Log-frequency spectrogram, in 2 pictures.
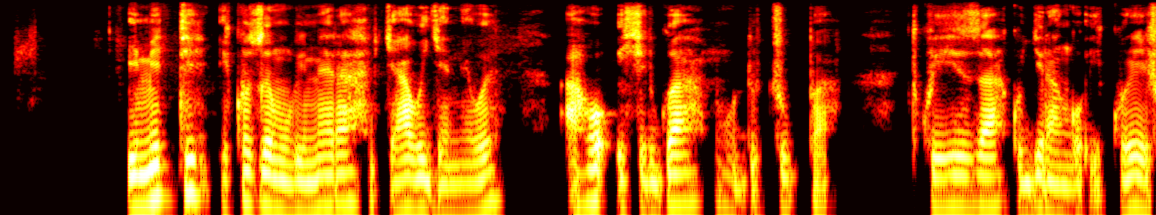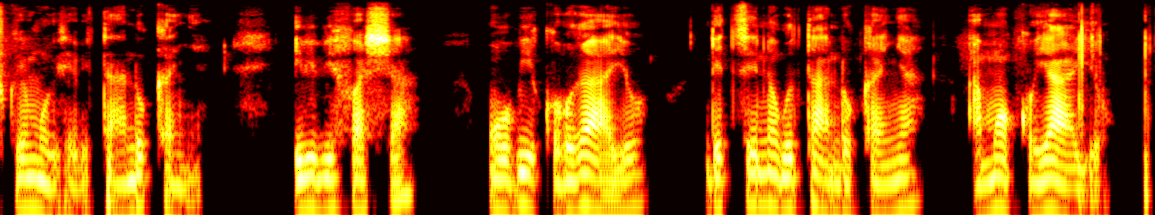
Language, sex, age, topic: Kinyarwanda, male, 18-24, health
